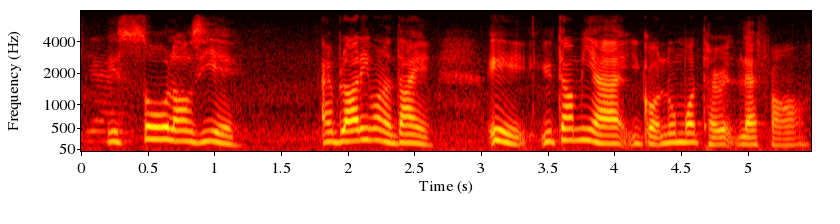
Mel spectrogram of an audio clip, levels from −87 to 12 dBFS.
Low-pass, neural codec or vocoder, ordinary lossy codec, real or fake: 7.2 kHz; none; none; real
